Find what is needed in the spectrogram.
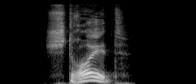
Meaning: inflection of streuen: 1. third-person singular present 2. second-person plural present 3. plural imperative
- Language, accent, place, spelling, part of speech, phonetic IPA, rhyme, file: German, Germany, Berlin, streut, verb, [ʃtʁɔɪ̯t], -ɔɪ̯t, De-streut.ogg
